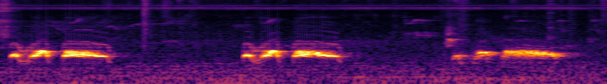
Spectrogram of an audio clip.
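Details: Rival-calling lure coos of a spotted dove, pesom type: three well-spaced phrases, each with a quick rising opener and a sustained low coo, roughly two seconds apart in quiet surroundings.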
